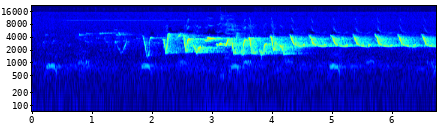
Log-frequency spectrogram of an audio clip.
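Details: Willie wagtail male singing in the Australian outback to attract a mate and establish territory, belting it out nonstop: a loud, rapid string of sharp whistled notes, each swooping up and down, repeated almost three times a second, with faint lower chirps behind.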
